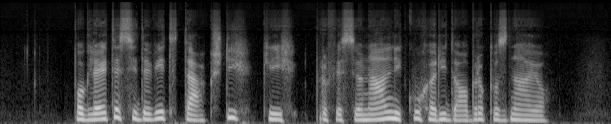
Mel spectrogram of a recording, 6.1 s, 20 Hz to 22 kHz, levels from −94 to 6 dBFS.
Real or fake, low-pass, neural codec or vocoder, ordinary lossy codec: fake; 19.8 kHz; autoencoder, 48 kHz, 32 numbers a frame, DAC-VAE, trained on Japanese speech; Opus, 16 kbps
